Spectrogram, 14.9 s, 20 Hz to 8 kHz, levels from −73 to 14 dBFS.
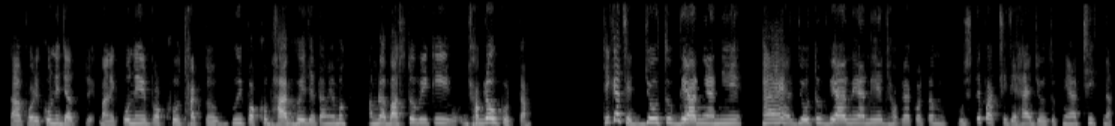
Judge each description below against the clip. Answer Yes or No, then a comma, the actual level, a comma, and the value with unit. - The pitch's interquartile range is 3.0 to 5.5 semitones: No, narrow, 2.5 semitones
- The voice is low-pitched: No, high, 240 Hz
